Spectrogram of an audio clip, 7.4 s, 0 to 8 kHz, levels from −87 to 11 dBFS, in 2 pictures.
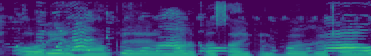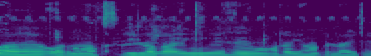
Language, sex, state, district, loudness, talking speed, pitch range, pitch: Hindi, female, Uttar Pradesh, Hamirpur, -28 LUFS, 160 wpm, 210-230 Hz, 220 Hz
